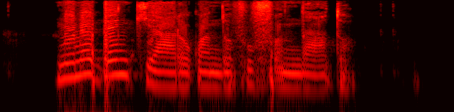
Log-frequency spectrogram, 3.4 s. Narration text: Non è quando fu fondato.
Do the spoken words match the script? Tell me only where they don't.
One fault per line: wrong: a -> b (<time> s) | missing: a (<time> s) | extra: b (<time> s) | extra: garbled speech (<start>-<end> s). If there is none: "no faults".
extra: ben chiaro (0.7 s)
